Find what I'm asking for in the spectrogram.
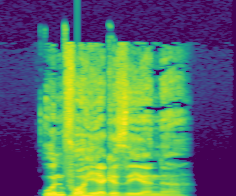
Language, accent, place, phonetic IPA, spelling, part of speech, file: German, Germany, Berlin, [ˈʊnfoːɐ̯heːɐ̯ɡəˌzeːənə], unvorhergesehene, adjective, De-unvorhergesehene.ogg
- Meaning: inflection of unvorhergesehen: 1. strong/mixed nominative/accusative feminine singular 2. strong nominative/accusative plural 3. weak nominative all-gender singular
